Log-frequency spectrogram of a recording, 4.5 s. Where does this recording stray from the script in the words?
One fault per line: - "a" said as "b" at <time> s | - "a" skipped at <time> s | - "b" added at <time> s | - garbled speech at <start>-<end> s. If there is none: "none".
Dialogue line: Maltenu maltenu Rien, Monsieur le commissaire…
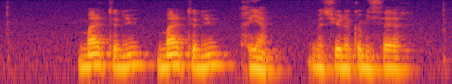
none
